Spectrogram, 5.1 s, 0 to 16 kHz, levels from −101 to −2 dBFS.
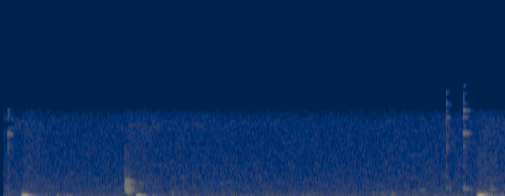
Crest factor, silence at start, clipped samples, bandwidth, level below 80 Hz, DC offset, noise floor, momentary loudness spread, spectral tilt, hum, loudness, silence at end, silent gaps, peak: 22 dB; 0.1 s; under 0.1%; 7.2 kHz; -80 dBFS; under 0.1%; -77 dBFS; 14 LU; -7 dB/octave; none; -55 LUFS; 0 s; none; -36 dBFS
